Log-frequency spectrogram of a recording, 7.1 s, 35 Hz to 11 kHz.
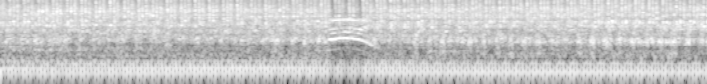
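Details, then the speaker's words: War Department roustabout crane on an International tractor, unrun for 35 years, running on its own diesel despite an injector line leak. Quick, even clatter of roughly three to four beats a second held steadily; runs evenly. "Well, now we know that it runs like an absolute clock."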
